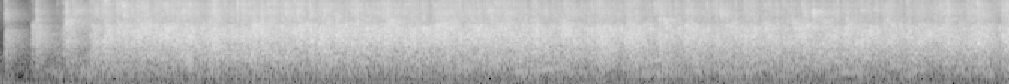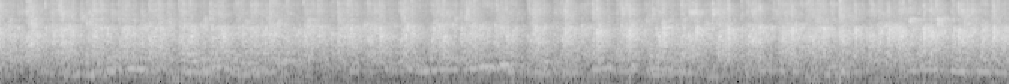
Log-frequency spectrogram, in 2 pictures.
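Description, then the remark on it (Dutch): A large audience gives a standing ovation at the end, applauding steadily for about twenty seconds, a dense, loud wash of many hands clapping at once without pause, with no voices standing out. “Ik wou jullie ook nog dat applaus aan het einde laten horen.”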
